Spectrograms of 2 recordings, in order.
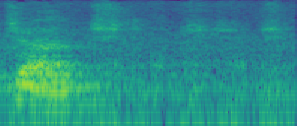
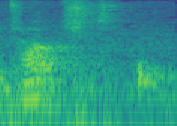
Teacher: In [ʤʌʤ̥d̥], [ʤ̥d̥], [ʤ̥d̥], it's very gentle, [ʤ̥d̥], [ʤ̥d̥]. In [tʌʧt], it's much noisier, much more pressure.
